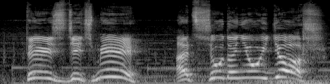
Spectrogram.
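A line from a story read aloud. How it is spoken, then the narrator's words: Fanatic's scream over din. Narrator (Russian): Завопил фанатик, перекрывая грохот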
